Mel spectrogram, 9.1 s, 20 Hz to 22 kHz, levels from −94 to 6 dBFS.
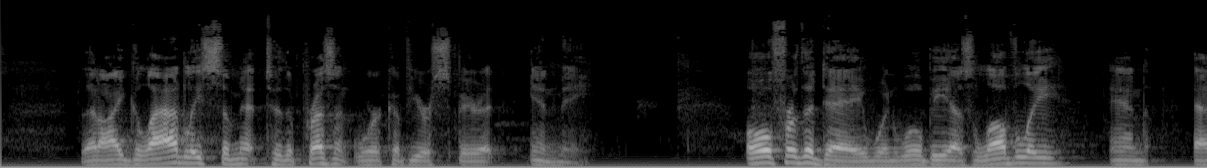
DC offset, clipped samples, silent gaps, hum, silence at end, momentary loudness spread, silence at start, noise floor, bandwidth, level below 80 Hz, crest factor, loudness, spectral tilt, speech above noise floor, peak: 3%; under 0.1%; none; none; 0 s; 15 LU; 0.6 s; -62 dBFS; 11.5 kHz; -62 dBFS; 18 dB; -36 LUFS; -6 dB/octave; 26 dB; -16 dBFS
